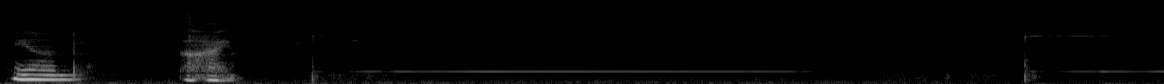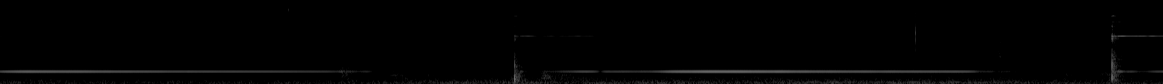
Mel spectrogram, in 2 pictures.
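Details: Role-played ASMR hearing test of the left versus right ear with tuning forks including the mid-range 256 Hz: fork struck four times, each giving a clear ringing tone that slowly fades.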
